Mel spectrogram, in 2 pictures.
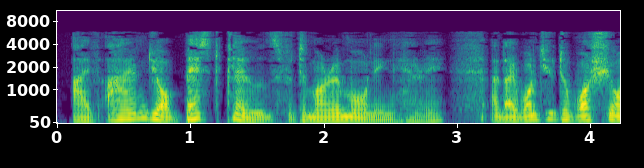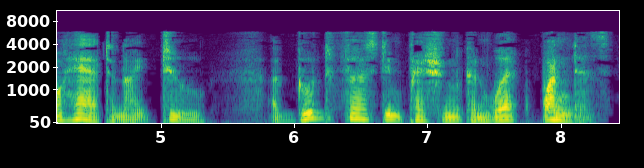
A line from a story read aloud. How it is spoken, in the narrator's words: Weasley said quietly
